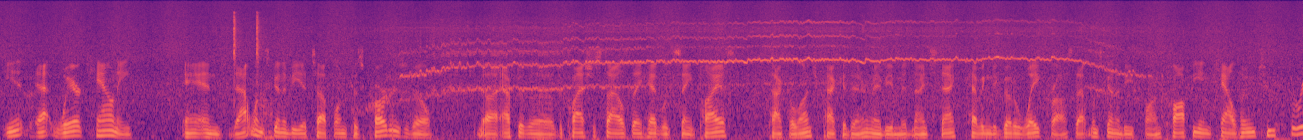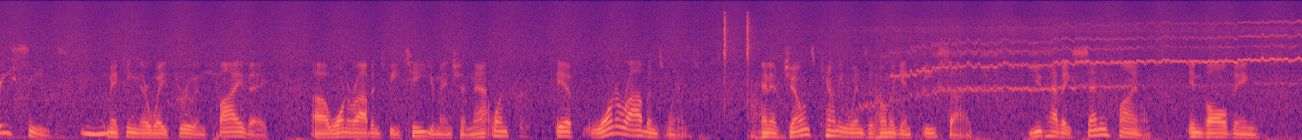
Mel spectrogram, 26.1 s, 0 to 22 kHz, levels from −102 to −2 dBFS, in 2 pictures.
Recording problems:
high frequencies cut off; noticeable; nothing above 5.5 kHz
hiss; loud; throughout; 1 dB below the speech

